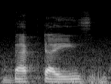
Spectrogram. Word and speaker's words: baptize: Bap similarly is not stressed, it is ties that is stressed.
